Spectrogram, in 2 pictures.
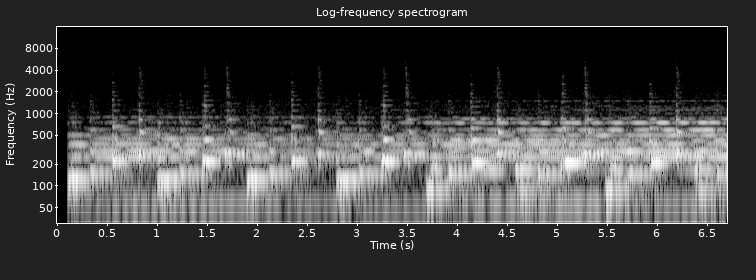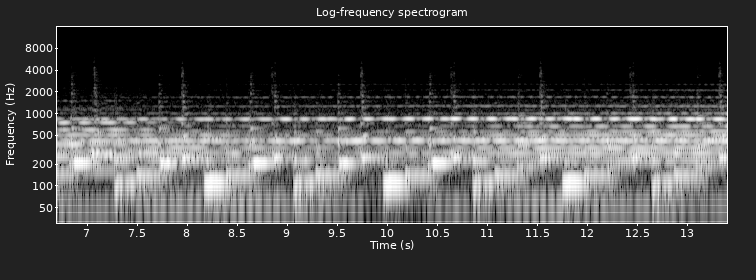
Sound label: waltz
